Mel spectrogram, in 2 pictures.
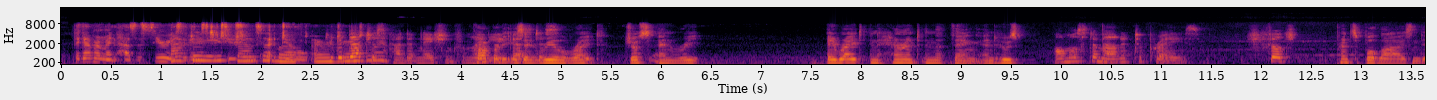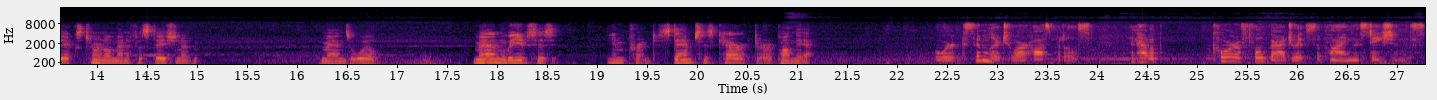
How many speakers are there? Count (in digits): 4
